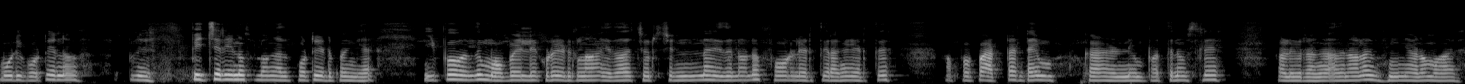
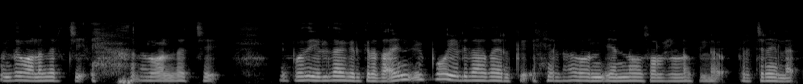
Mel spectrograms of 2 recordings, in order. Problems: background sounds at intervals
